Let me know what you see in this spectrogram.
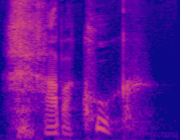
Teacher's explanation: you would put the emphasis on the last syllable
